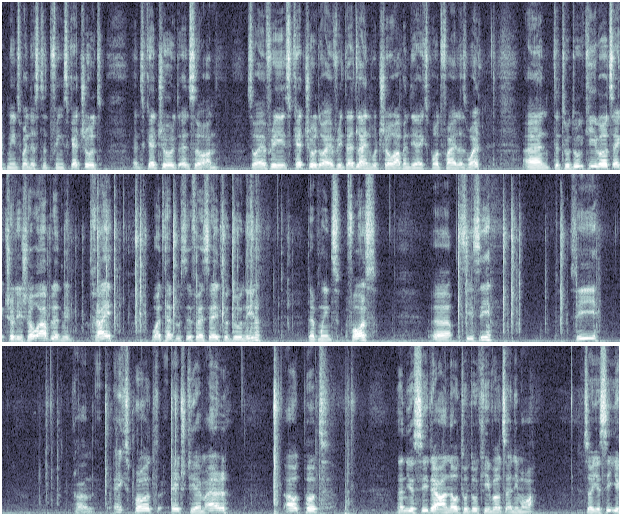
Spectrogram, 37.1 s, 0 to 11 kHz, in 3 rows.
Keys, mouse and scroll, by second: 0.7-1.4 scroll down 4, 2.0-3.2 scroll down 6, 3.7-5.0 scroll down 6, 6.4-6.8 scroll down 2, 9.5 click, 12.5 click, 13.7-17.8 typing, 21.8 ctrl+c, 22.7 ctrl+x, 23.8 ctrl+c, 27.1 ctrl+e, 28.4 h, 30.4 o, 35.1-35.8 scroll down 4, 36.1 scroll down 2.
